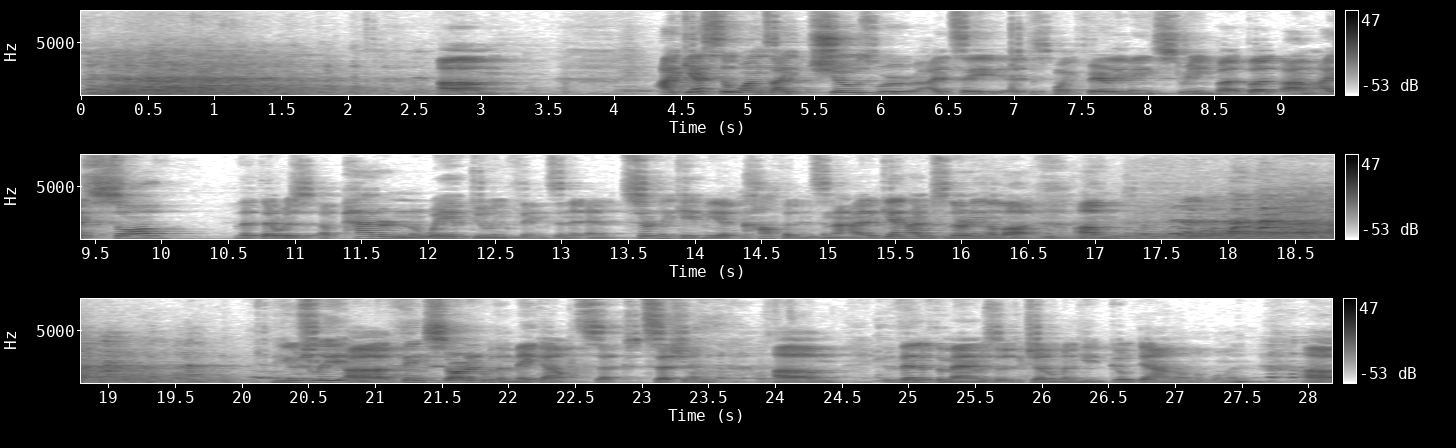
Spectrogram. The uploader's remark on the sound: live at the Alberta Abbey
